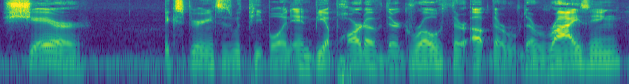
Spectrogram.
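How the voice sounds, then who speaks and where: Low-voiced male podcast host, noisy background. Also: unhurried. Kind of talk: casual podcast interview. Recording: clear background noise.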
